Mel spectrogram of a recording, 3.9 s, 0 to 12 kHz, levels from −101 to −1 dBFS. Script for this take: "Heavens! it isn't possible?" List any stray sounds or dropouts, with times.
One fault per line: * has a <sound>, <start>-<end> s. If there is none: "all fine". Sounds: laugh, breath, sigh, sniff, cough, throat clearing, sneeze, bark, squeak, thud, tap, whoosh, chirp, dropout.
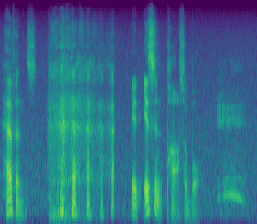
* has a laugh, 0.7-1.8 s
* has a throat clearing, 3.2-3.7 s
